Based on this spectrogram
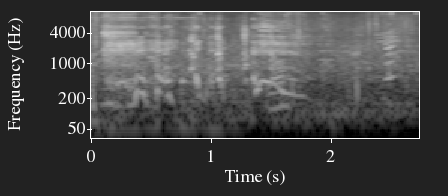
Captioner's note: laughs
